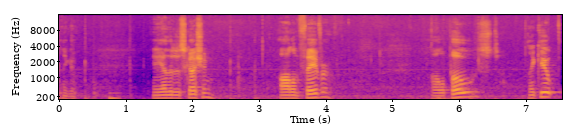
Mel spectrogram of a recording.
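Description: A man chairing a town council meeting, reading agenda items briskly into a desk microphone in a council chamber. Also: mid-range voice, animated, darkish tone, a little hiss or hum.

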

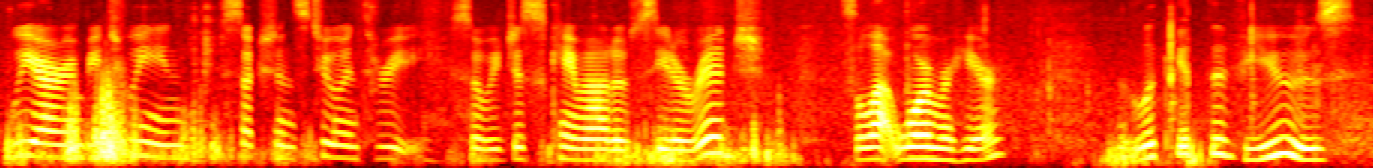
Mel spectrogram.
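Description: A woman's voice: mid-range voice, a little slow. A woman narrating a casual hiking video on a canyon trail, chatty and amazed by the views, recorded on a handheld camera outdoors. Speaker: hiker filming a trail vlog. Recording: loud wind noise on camera mic. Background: loud wind and outdoor noise.

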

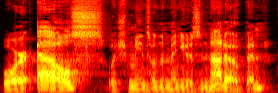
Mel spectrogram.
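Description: A man's voice: sits low, wildly swooping pitch, normal speed, bright, forceful tone, husky. A man in his thirties giving an informal, step-by-step screen tutorial as a coding teacher, often checking in with the listener. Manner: informal, instructive, checks in with "right?" and "okay?". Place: indoors at a computer.

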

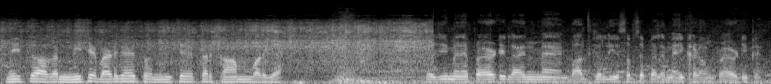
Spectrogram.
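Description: Male travel vlogger at mid pitch, chatty, pointing things out, clear outdoor noise behind. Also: little pitch movement, a little fast. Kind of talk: casual travel vlog narration. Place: outdoors at a harbor and on a tour boat deck.

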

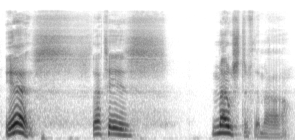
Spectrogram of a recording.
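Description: A man voicing a grim, secretive collector in a storybook, speaking in a measured, hard, coldly courteous way. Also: high voice, big pitch swings, creaky, a little mellow, voice pushed up, heavily acted. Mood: guarded, sly. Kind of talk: dramatised storybook reading.

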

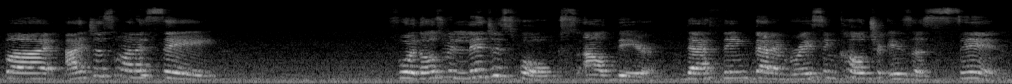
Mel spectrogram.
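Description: A middle-aged woman, hosting a conversational talk show in a deliberate, emphatic way. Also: high-pitched, expressive. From Puerto Rico. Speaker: art show host, artist. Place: indoor room hung with paintings. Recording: echoey room, distant mic, noisy background.

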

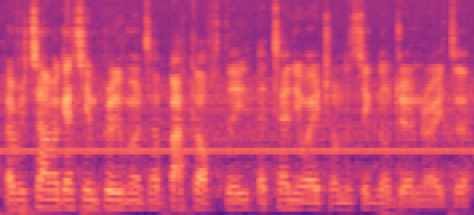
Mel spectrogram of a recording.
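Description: A man's voice: mid-range voice, rapid-fire. A man giving an informal hands-on technical demonstration, matter-of-fact, thinking aloud as he works at a bench. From United Kingdom. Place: indoors at a repair bench. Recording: clearly noisy workshop camera recording. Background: steady background noise.

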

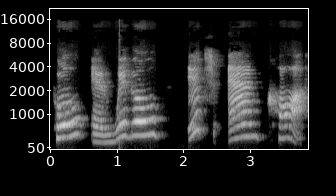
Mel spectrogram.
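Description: A woman's voice: extremely high pitch, very animated, very slow. A middle-aged woman hosting a preschool storytime, speaking and reading aloud in a sing-song, emphatic way. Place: indoors in a home living room. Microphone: webcam or laptop at arm's length. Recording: dull webcam audio, echoey living room.

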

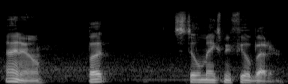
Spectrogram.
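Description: A man's voice: deep voice, normal speed, natural voice. A man playing an earnest, jittery newlywed husband in a radio drama. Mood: easygoing.

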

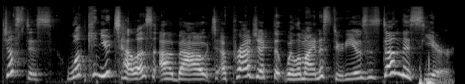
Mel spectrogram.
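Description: A young woman hosting a light scripted promotional interview, prompting her colleagues in an animated way. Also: high voice, a little fast, slight background noise. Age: young adult. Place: rooms of a house and a barn. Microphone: boom mic held near.

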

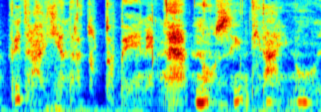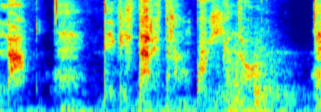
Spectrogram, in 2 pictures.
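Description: Whispering woman in a soothing ASMR roleplay. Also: sits high. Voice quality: breathy whisper. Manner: slow, soothing reassurance with repeated words. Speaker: ASMR creator role-playing a dentist. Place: indoors at a desk before a green screen. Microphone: Blue Yeti desktop microphone, close up.

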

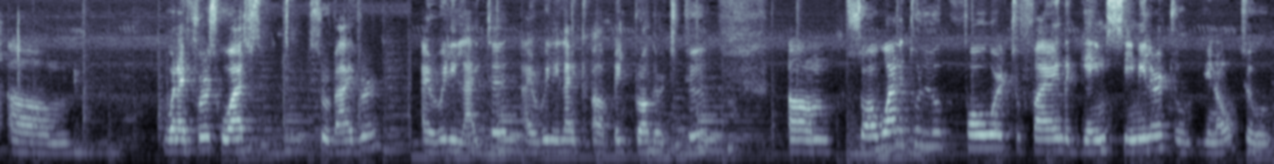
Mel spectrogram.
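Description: A man in his twenties, born in Cuba, introducing himself earnestly over a video call with many fillers. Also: fairly high pitch. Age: 20s. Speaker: contestant.

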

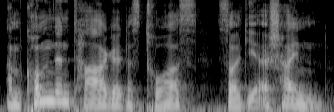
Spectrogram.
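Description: A man's voice: medium pitch, big pitch swings, measured pace, darkish tone. A man playing a good-natured, slightly naive young detective in an audio drama parody. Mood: puzzled, pondering.

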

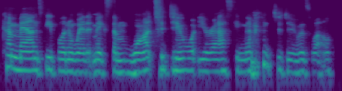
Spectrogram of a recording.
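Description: A woman's voice: fairly low pitch, level tone, normal speed. A woman speaking conversationally and emphatically as an interviewed director on a video call. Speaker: podcast director and actor interviewed. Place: indoor room, video call. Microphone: video call microphone.

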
